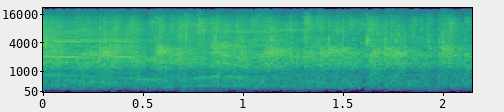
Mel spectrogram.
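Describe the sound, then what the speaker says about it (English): Steady applause from a crowd at a college awards ceremony, continuous clapping at moderate volume throughout, no clear voices over it. "so another applause for them."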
